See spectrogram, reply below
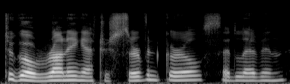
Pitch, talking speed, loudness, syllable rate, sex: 185 Hz, 165 wpm, -19 LUFS, 4.3 syllables/s, female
